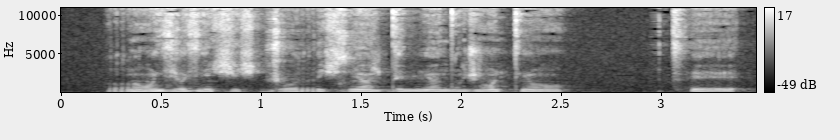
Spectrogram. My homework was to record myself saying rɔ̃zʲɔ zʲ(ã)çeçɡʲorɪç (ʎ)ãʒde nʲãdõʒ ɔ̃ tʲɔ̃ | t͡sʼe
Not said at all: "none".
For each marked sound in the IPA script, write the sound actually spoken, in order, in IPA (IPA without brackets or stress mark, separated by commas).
ã, ʎ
